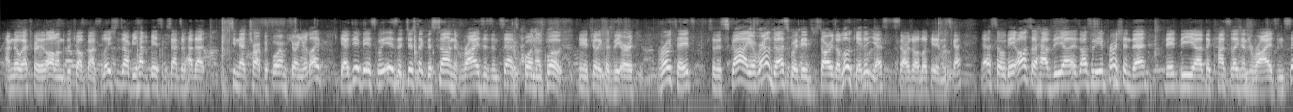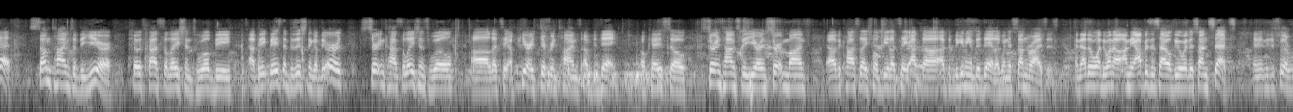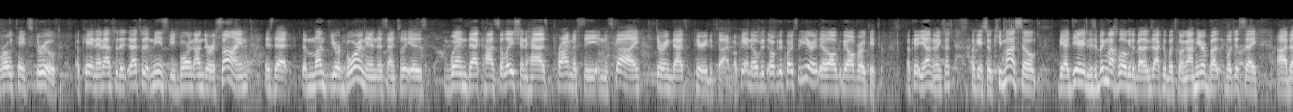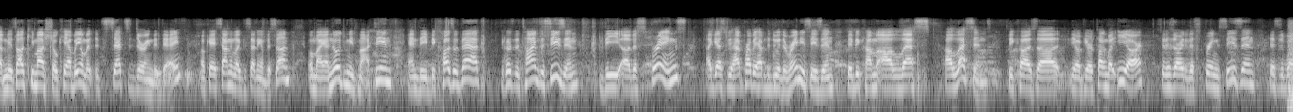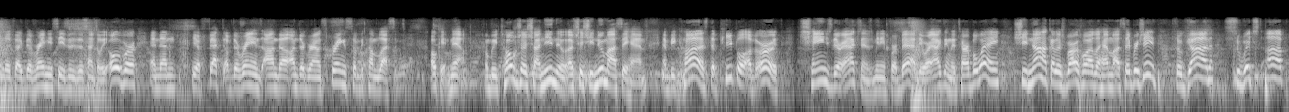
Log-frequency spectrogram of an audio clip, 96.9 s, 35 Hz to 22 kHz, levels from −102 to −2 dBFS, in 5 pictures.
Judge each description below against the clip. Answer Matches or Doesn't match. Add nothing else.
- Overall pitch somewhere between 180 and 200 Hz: Doesn't match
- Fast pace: Matches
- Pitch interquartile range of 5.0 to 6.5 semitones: Doesn't match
